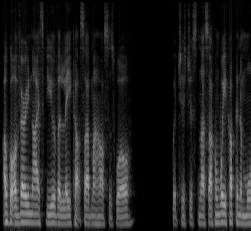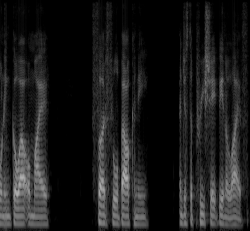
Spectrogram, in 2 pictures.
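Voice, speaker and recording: A man's voice: lowish voice, little pitch movement, moderate pace. A man with a London accent, live streaming casually, answering chat in an informal, matey way and swearing freely. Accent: London English. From London, England.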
